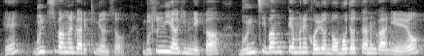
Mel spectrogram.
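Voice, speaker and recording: Male pastor, sermon, somewhat high voice, rhetorical questions to the congregation, long church-hall reverb. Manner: asks the congregation rhetorical questions, swings between soft and loud emphasis. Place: church sanctuary.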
